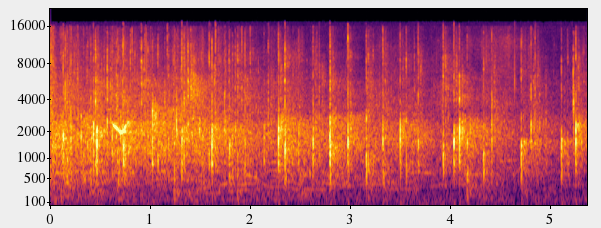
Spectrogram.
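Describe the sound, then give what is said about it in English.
An audience applauds students and leaders who shared their stories, dense overlapping claps at steady strength that gradually thin into scattered individual claps toward the end, with no one speaking. “Let's get one more quick round of applause for our students and leaders that are willing to share.”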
